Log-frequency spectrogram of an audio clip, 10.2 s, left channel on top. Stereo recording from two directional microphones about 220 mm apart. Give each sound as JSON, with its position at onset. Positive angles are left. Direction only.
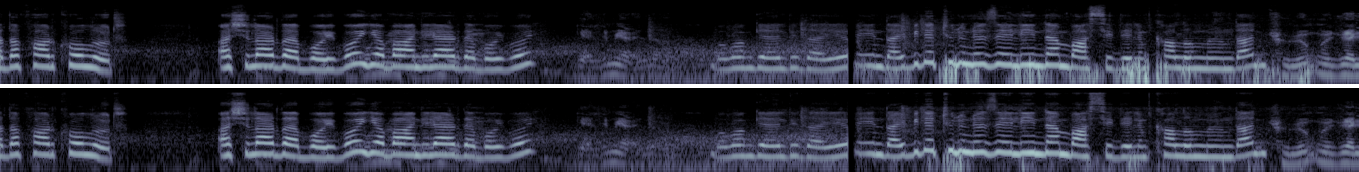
{"t": 0.0, "sound": "speech", "side_deg": 15}
{"t": 1.6, "sound": "a woman's voice", "side_deg": 0}
{"t": 5.5, "sound": "a woman's voice", "side_deg": -5}
{"t": 9.5, "sound": "speech", "side_deg": 50}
